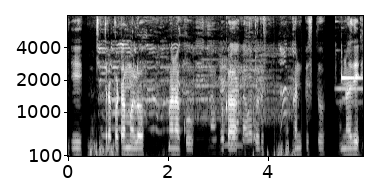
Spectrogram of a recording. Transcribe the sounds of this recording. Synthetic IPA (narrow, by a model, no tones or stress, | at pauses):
iːt͡ʃit̪ɾɐpɐʈɐmulo̞ːmɐnɐkuɔkɐkuɾukɐnipist̪uː | nːɐd̪i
